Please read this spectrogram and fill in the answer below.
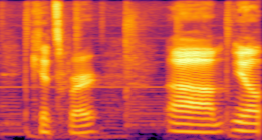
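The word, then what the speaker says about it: Kispert: you're a fan of corey kissbert um kitspert excuse me you know people keep correcting me so i just want to make sure i say it right kitsbur um you know like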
